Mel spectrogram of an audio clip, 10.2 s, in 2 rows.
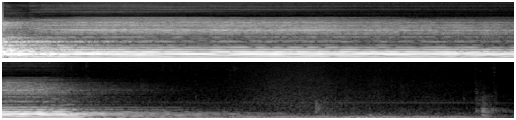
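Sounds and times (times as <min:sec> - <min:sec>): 
vocal group singing without soprano: 0:00.0 - 0:06.3.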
